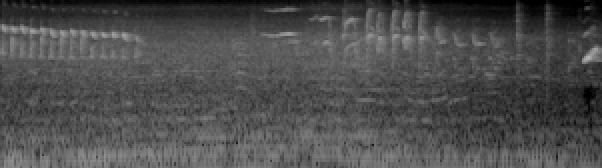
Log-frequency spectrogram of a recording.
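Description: White-rumped shama singing: a fast run of high, evenly spaced notes slowly falling in pitch, a few faint chirps, a second quick run of notes past the middle, and a louder rising whistle near the end, over a low steady hum.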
